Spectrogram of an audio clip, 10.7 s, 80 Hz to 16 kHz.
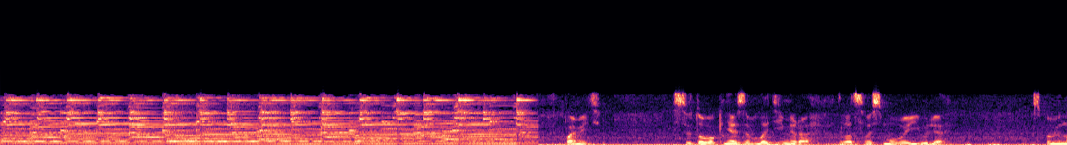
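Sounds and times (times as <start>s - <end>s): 
festive peal of church bells: 0.0s - 5.4s
speech: 5.7s - 6.2s, 6.8s - 9.7s, 10.4s - 10.6s.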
